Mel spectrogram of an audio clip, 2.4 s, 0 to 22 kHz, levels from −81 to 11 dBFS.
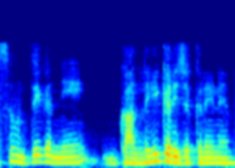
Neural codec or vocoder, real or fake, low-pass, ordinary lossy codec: codec, 16 kHz, 0.5 kbps, X-Codec, WavLM features, trained on Multilingual LibriSpeech; fake; none; none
